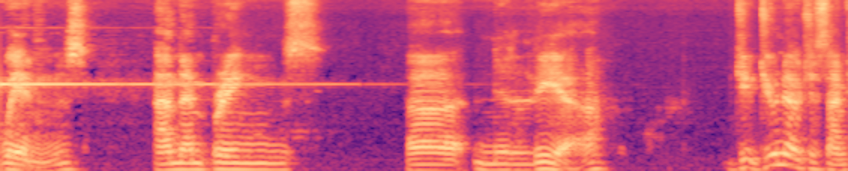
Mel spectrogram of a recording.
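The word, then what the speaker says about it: Neleh: so um pascal wins and then brings uh nelia do you notice i'm saying her name correctly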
